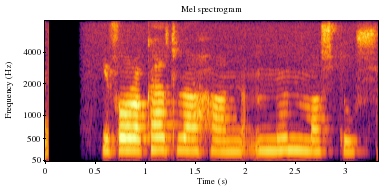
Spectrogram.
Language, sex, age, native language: Icelandic, male, 11, Icelandic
